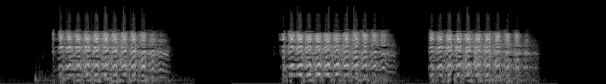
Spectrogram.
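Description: Goats bleating: three loud, quavering bleats of about a second each, with short pauses between them.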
